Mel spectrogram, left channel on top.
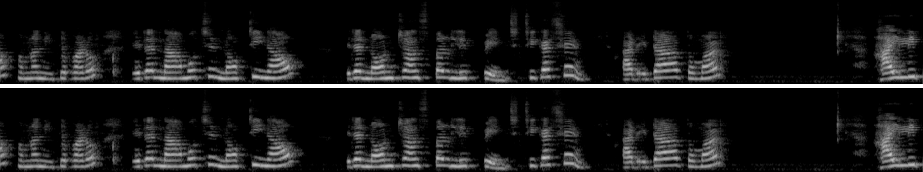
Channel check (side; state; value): both; identical; correlation 1.00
